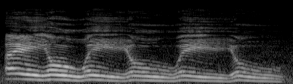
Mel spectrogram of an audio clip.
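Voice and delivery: hammed-up fake Italian singing chant; mock Italian sing-song calls. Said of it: "So I can do fake Italian bullshit".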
